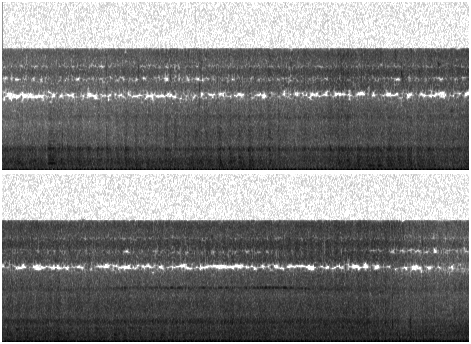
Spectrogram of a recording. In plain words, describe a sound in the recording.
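Snow sprays and whooshes out of a snow blower's chute.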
